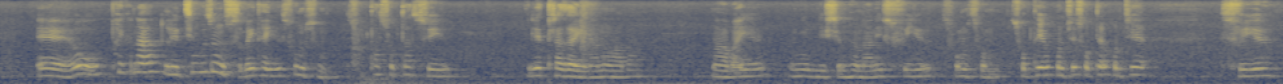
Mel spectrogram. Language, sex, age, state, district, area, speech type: Bodo, female, 45-60, Assam, Kokrajhar, rural, spontaneous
